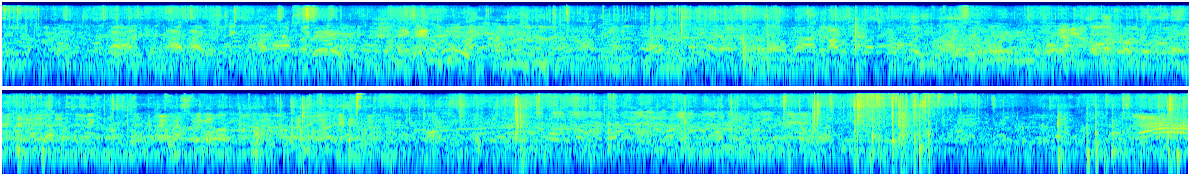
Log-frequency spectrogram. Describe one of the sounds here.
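A crowd of people chatters outdoors in the background.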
